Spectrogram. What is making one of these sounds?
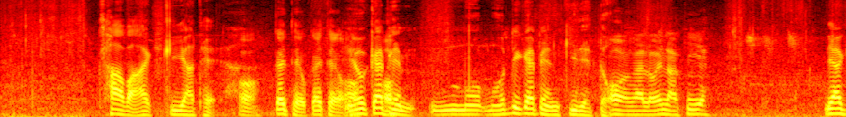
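A man speaks calmly nearby, answering.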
